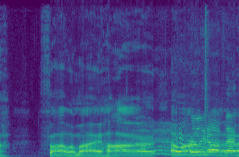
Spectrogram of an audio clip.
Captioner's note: laughter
